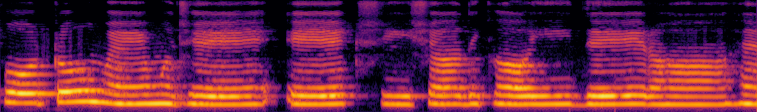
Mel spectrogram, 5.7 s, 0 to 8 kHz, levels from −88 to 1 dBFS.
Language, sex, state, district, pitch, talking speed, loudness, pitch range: Hindi, female, Madhya Pradesh, Umaria, 225 Hz, 95 wpm, -16 LUFS, 220-235 Hz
